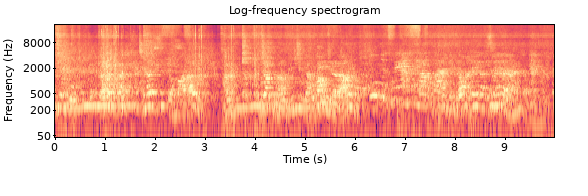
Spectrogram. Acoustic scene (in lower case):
cafe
